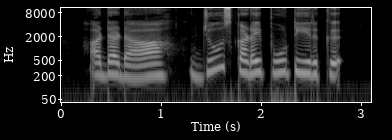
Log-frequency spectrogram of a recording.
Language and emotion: Tamil, sad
